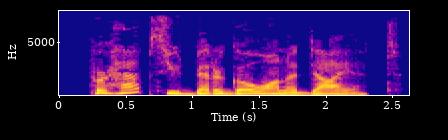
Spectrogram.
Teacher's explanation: Suggestions usually have a falling intonation.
